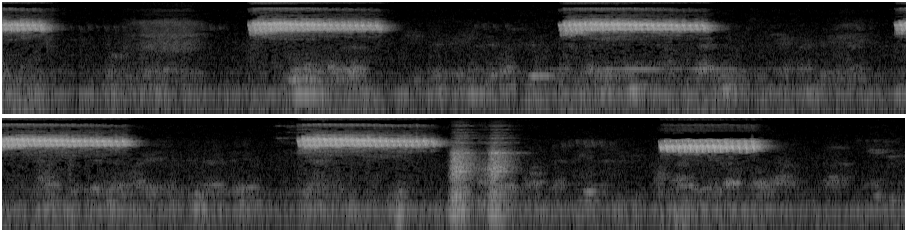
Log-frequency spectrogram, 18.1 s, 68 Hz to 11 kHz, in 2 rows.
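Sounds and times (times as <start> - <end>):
greenfinch singing long high notes: 0.0 - 0.6, 2.4 - 3.9, 5.6 - 7.3, 12.0 - 13.5, 15.6 - 16.8.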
